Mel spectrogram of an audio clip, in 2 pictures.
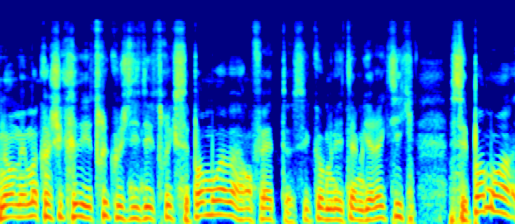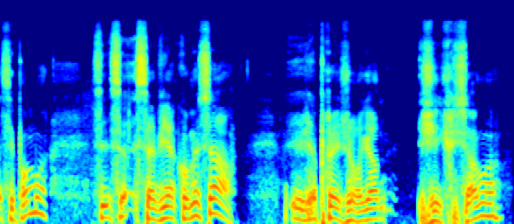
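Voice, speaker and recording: A man's voice: fairly high pitch, normal speed, warm tone. A man, talking casually about spiritual matters, rambling and joking at himself with many restarts. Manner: jokey, self-mocking, rambling with many restarts. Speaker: spiritual channeler hosting a talk. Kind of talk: casual spoken talk mixing reading and asides.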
